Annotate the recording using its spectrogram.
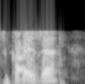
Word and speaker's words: Garza: A-L-F-O-N-S-O. And then last name is Garza. G-A-R-Z-A.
